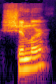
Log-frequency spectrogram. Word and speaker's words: Schindler: His name is Mark Schindler. I say that right? – Yeah, that's correct, man. Just like the list. – Just like the list, Schindler's list.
